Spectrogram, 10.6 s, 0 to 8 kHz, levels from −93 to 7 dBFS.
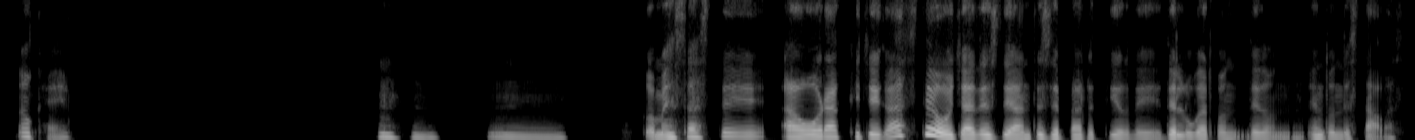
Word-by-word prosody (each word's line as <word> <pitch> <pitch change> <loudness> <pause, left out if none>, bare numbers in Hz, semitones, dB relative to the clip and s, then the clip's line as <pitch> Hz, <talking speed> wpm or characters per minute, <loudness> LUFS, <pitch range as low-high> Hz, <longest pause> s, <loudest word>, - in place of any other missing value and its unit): Okey. 215 -4 -8 2.3
Ujú, 195 -2 -6 0.4
mm, 190 -2 -10 0.6
¿comenzaste 215 +2 -1
ahora 205 0 +4
que 215 +1 -8
llegaste 265 - +3
o 225 -5 +10
ya 180 -1 +5
desde 175 -1 +2
antes 175 +2 0
de 180 -1 +1
partir 170 +1 -5
de 165 -1 -9
del 175 -1 +3
lugar 165 +1 -1
don 160 0 -8
de 165 - -4
don 155 - -7
en 180 -2 -1
donde 160 0 -6
estabas? 190 +2 -11
190 Hz, 125 wpm, -32 LUFS, 170-210 Hz, 2.3 s, o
